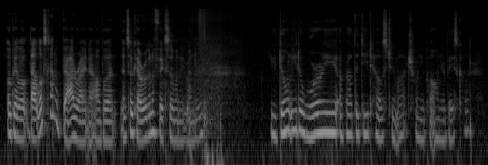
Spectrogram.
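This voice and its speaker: A dark, mellow tone comes at a fairly quick pace, with big swings in loudness. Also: woman, fairly low pitch for a woman, ordinary pitch variation. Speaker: streamer doing digital art. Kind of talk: casual live-stream tutorial. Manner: stuttering today; casual with many fillers.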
